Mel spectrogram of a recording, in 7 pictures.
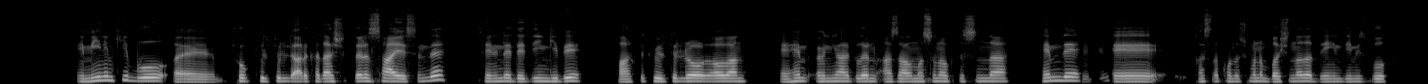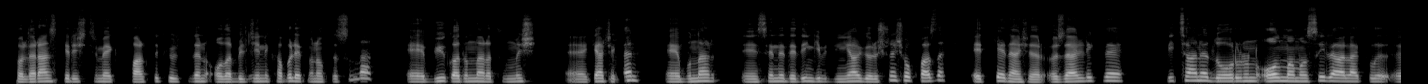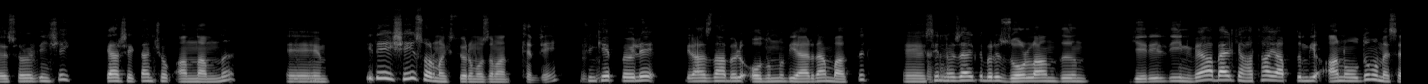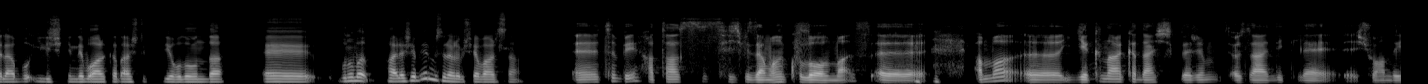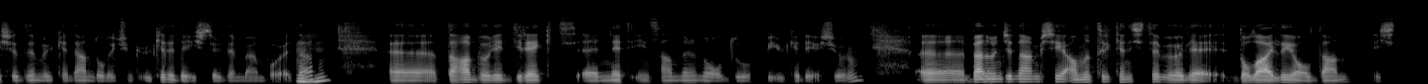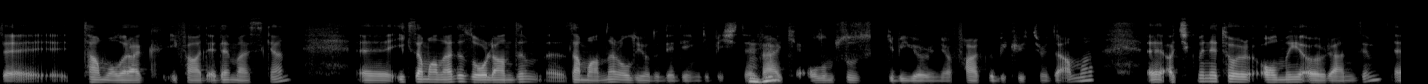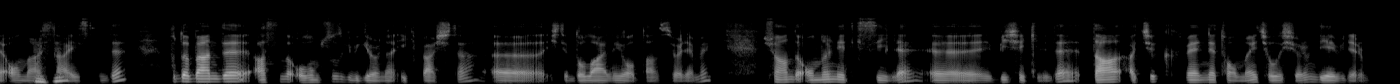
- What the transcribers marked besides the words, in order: other background noise; chuckle
- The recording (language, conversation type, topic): Turkish, podcast, Çokkültürlü arkadaşlıklar sana neler kattı?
